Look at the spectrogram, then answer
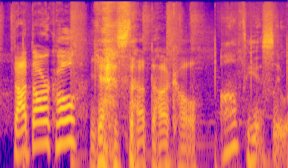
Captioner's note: laughs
